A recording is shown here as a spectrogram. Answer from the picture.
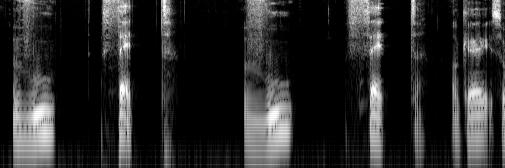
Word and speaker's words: faites: It's vous faites, vous faites. Okay, so remember final S here is not pronounced, and then this is not pronounced either. So, faites, faites, vous faites.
